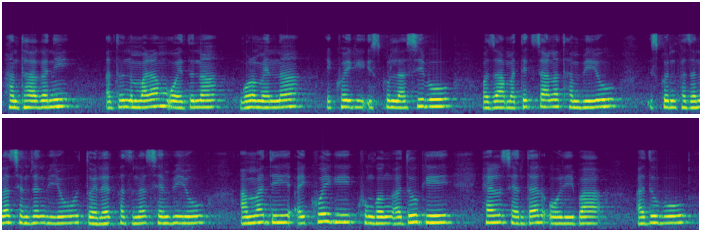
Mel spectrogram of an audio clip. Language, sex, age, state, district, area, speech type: Manipuri, female, 30-45, Manipur, Bishnupur, rural, spontaneous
